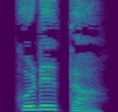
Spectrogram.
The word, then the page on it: ಕೊಡೆತ: Kannada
